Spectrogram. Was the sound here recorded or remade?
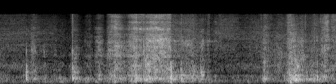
remade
